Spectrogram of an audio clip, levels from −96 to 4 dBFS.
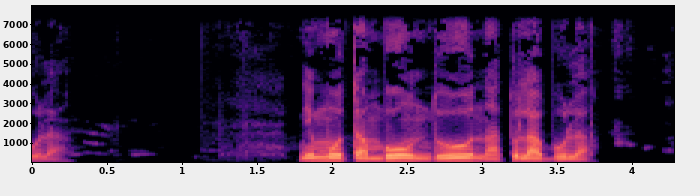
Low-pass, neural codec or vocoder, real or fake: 7.2 kHz; none; real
